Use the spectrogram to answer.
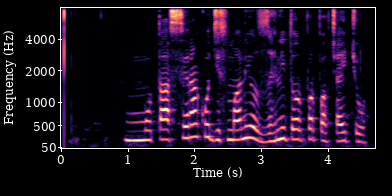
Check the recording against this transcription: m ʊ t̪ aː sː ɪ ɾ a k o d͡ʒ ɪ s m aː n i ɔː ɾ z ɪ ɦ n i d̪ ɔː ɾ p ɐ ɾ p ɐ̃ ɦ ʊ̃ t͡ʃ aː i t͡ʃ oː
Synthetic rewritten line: m ʊ t̪ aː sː ɪ ɾ a k o d͡ʒ ɪ s m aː n i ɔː ɾ z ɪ ɦ n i t̪ ɔː ɾ p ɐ ɾ p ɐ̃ ɦ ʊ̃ t͡ʃ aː i t͡ʃ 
